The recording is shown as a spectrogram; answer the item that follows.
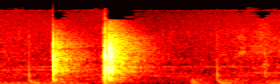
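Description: Two sharp knocks, the second louder and ringing briefly, as a jar of face cream is put down on a hard surface.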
